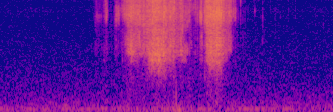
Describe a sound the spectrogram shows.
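A plastic sheet crinkles.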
